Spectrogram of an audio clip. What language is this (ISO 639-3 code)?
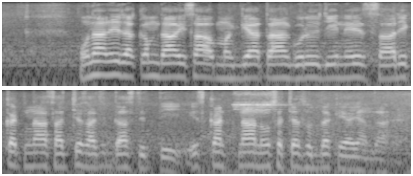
pan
